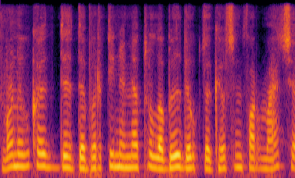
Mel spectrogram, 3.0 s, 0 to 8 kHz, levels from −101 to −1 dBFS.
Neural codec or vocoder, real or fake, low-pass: codec, 16 kHz in and 24 kHz out, 0.6 kbps, FocalCodec, streaming, 4096 codes; fake; 7.2 kHz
